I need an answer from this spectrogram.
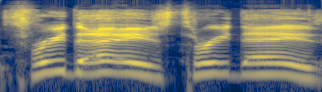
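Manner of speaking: retold yelling. Co-host imitating a cellmate yelling after Craven as he leaves, mock yell. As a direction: imitate a man calling out after someone. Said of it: "the guy's yelling".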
